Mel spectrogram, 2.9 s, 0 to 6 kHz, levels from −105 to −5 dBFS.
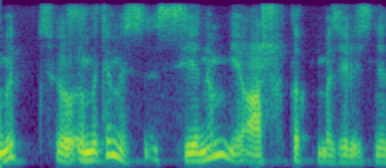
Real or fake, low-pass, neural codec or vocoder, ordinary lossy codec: real; 5.4 kHz; none; none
